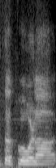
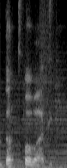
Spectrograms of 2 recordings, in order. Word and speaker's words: Tatwawaadi: बाद क्या बोलेंगे because I have heard hell lot of surname का प्रोनाउंसिएशन, तत्ववड़ा, तत्वाड़ी, बट आपने परफेक्ट कहा, तत्ववादी। चलिए, थैंक यू सो मच।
